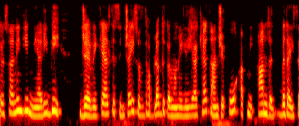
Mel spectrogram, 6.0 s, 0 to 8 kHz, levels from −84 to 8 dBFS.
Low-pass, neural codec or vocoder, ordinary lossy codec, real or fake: 7.2 kHz; codec, 44.1 kHz, 7.8 kbps, Pupu-Codec; none; fake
